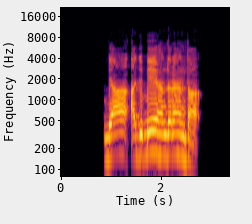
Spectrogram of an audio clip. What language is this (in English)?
Sindhi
